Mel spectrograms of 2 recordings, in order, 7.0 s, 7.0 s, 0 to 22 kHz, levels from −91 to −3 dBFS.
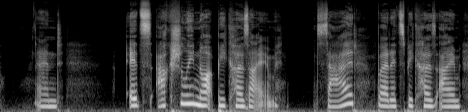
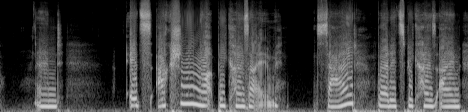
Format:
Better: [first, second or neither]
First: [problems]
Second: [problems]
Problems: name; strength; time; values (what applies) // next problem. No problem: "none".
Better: first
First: none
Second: distortion; heavy; 20% of the sound clipped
